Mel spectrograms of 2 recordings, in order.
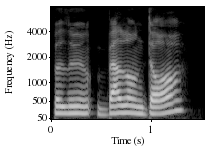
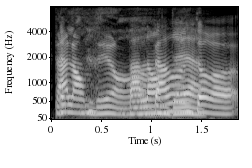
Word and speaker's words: Ballon d'Or: Our producer Caroline, who speaks French, told me the pronunciation is Ballon d'Or. Oh, I did it. – Ballon d'Or award recognizing.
